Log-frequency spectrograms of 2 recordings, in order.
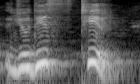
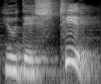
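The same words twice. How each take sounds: First: "युधिष्ठिर" slowly with plain s; s, not sh, in "युधिष्ठिर"; wrong pronunciation. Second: "युधिष्ठिर" with sh before th; full sh in "युधिष्ठिर", rising end; correct sh sound. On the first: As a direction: say "युधिष्ठिर" as yu-dis-thir. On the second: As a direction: say "युधिष्ठिर" as yu-dhish-thir. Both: Shown as a demonstration. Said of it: "जबकि क्या होता है".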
